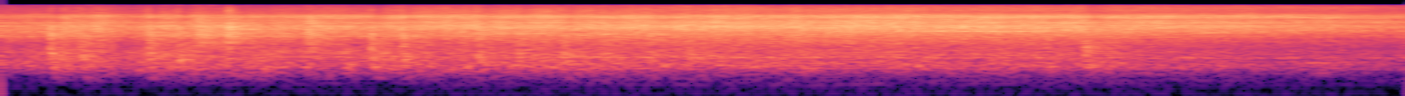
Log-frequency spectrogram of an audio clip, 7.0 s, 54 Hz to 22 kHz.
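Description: A freight train rolling past close by: the last container wagons clack over the rail joints a few times, then the rear JR Freight EF210 electric banking locomotive passes with a loud, steady rushing noise, which fades near the end as it moves away.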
